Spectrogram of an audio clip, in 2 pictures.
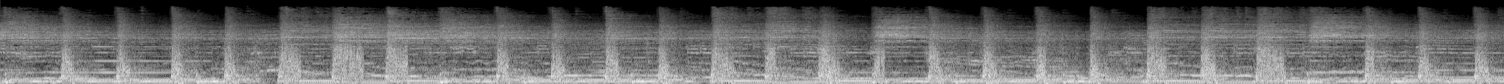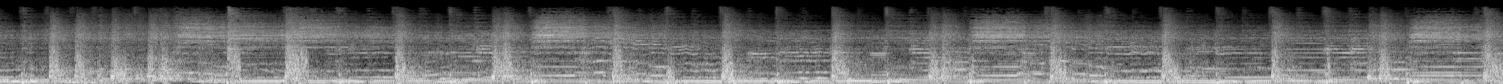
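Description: Live rock band playing an instrumental passage on electric guitar, electric bass and drum kit, loud with a steady drum beat. The bass drops out briefly a little past halfway.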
